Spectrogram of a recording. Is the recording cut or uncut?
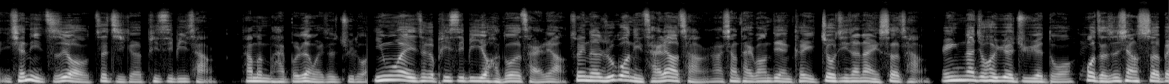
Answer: uncut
